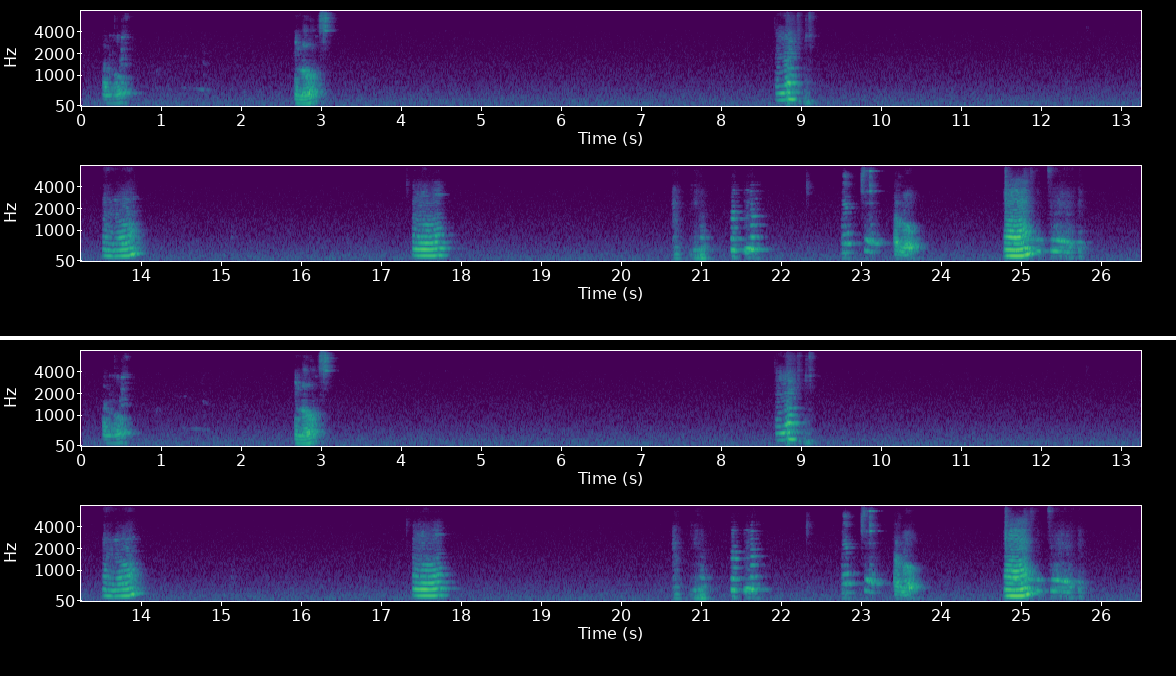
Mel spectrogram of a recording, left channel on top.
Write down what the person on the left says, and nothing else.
Hello. hello. Hello. <inaudible>
ହୁଁ।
